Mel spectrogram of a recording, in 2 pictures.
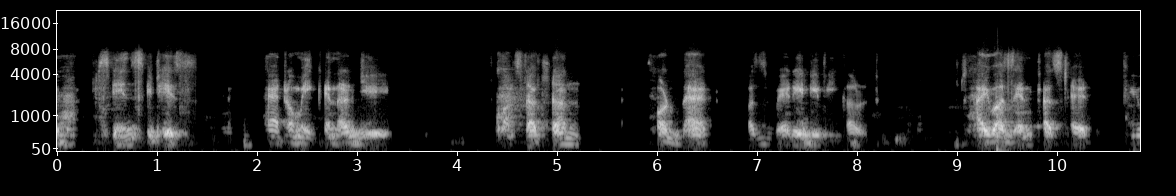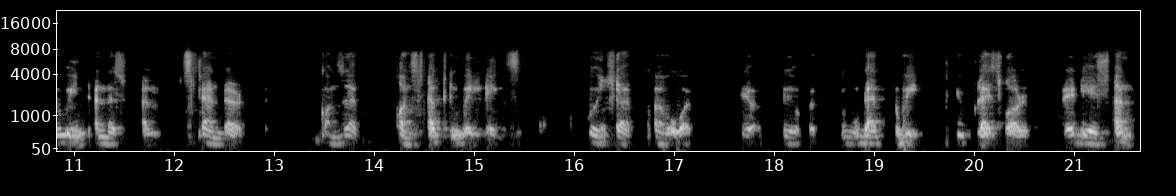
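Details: Adult male laryngectomee using oesophageal speech by the injection method; oesophageal speech after total laryngectomy.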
